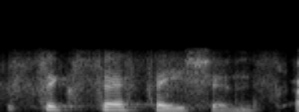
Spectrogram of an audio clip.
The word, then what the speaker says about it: Successations: Is that how it's pronounced, woman of God? – It's Successations.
